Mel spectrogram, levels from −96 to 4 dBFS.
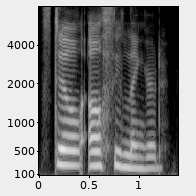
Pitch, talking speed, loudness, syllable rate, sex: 230 Hz, 130 wpm, -17 LUFS, 5.1 syllables/s, female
